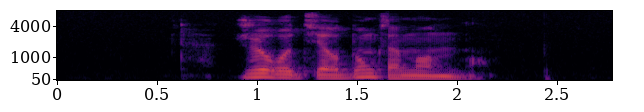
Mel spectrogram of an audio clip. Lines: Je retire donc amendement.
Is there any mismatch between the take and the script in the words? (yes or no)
no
